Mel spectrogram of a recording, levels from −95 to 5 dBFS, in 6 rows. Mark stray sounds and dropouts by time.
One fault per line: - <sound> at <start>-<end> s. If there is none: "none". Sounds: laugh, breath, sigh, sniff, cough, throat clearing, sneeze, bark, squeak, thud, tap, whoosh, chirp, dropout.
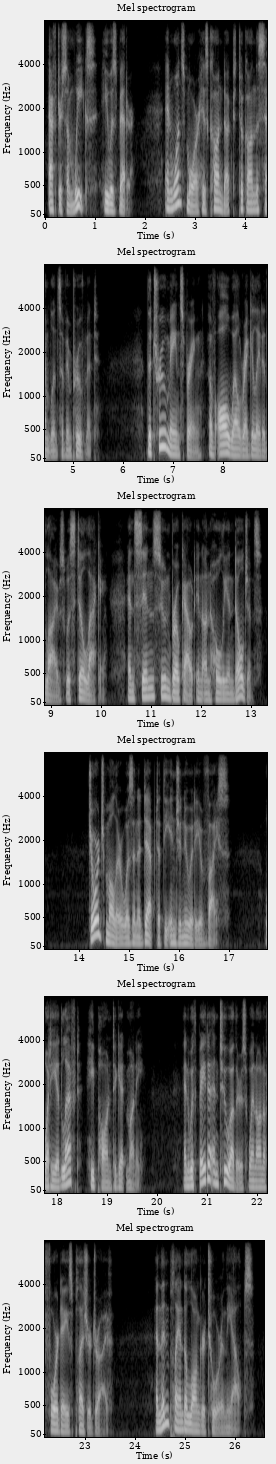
none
